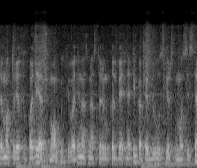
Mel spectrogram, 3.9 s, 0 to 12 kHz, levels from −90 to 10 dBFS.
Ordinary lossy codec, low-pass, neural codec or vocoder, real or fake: Opus, 24 kbps; 7.2 kHz; none; real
